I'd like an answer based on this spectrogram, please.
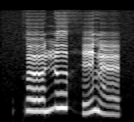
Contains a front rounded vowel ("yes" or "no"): yes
